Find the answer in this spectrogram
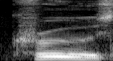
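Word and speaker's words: Kruse: i didn't know doctors like the great jack crews now uh it's spelled k-r-u-s-e and it's the krusc longevity center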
